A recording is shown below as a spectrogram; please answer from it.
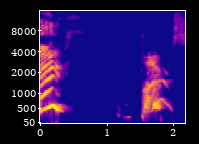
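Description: A girl's loud, high playful squeal that rises in pitch and breaks off after about a quarter second, then a second, shorter cry falling in pitch about a second and a half in.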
